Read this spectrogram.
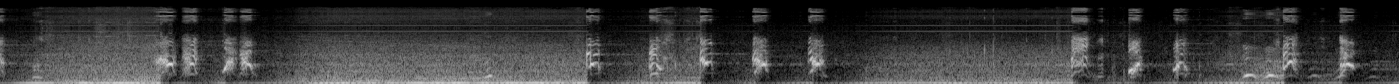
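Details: Romanian Mioritic Shepherd Dog puppy, described as aggressive, gives short loud barks in quick runs of two to four. Long quieter gaps separate the runs over a low constant rumble.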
